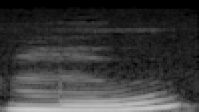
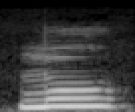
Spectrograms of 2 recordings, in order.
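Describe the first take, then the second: First: The syllable has a rising tone. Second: The syllable has a high tone. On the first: "Pour le ton montant" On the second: "Ton haut"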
